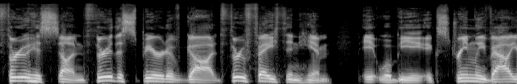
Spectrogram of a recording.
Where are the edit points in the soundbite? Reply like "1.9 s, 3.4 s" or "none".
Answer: 3.6 s

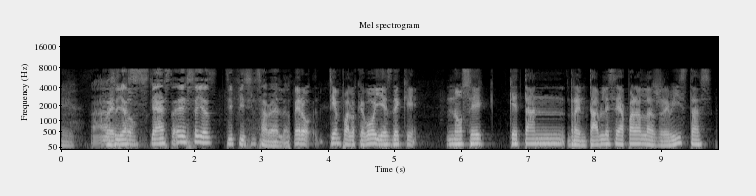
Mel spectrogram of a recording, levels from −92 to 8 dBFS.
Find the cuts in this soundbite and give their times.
3.4 s, 7.5 s

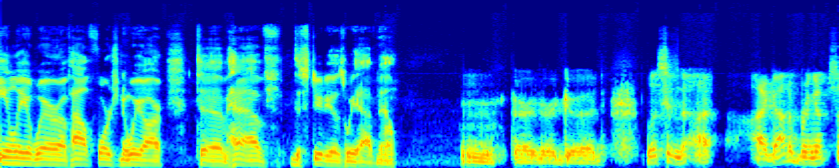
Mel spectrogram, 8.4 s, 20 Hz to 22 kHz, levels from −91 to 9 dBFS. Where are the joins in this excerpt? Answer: none

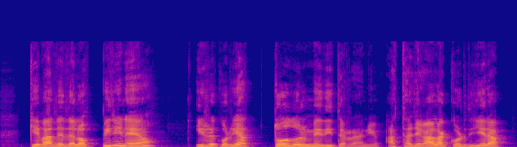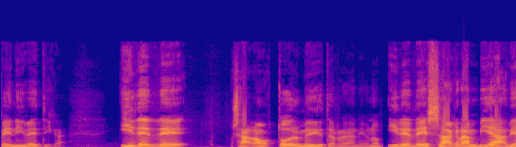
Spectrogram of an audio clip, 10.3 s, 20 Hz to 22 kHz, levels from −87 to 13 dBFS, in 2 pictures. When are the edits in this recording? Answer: 9.0 s

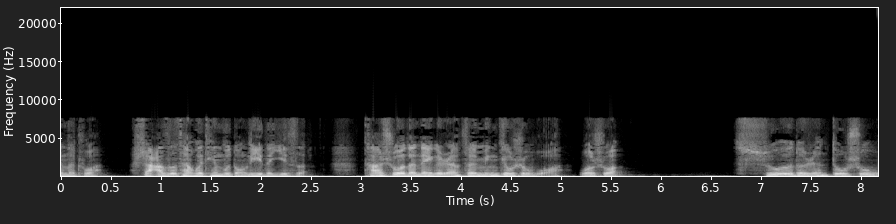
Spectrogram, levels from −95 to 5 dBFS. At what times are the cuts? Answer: 5.1 s

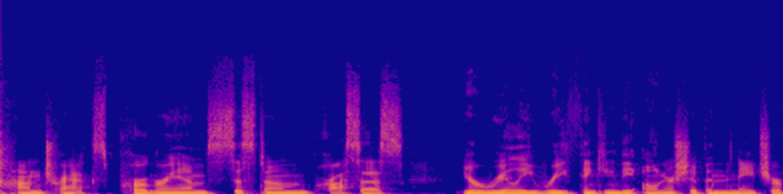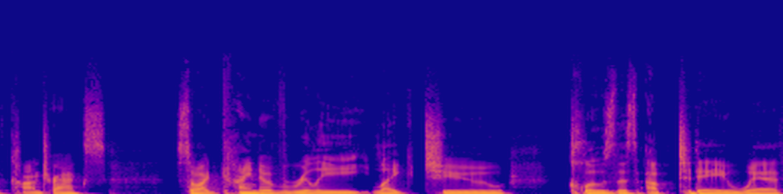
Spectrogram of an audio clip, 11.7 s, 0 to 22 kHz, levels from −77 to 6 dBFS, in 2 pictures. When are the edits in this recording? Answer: 2.3 s

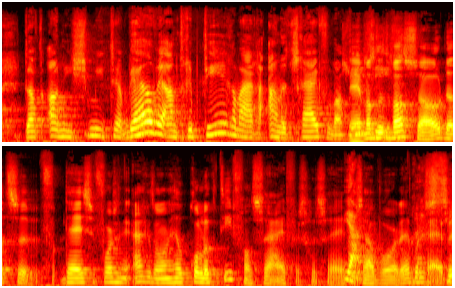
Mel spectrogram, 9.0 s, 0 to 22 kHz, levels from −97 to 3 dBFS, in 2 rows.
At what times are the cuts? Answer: 3.5 s

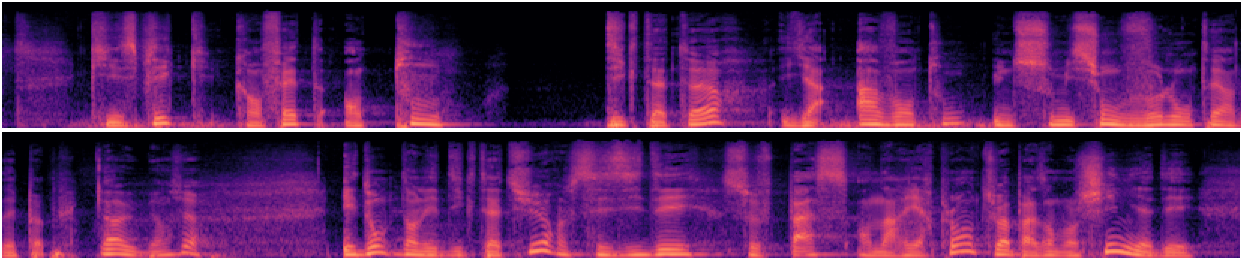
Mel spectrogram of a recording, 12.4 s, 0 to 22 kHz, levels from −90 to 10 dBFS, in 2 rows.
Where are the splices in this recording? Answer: 8.1 s

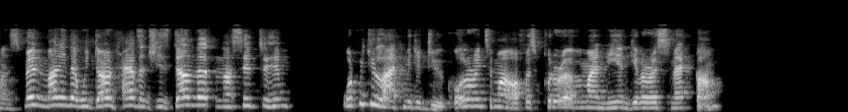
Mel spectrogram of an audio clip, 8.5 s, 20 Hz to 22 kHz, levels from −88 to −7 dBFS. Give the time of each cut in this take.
1.4 s

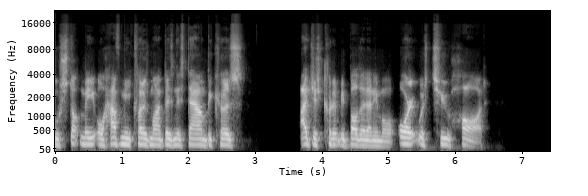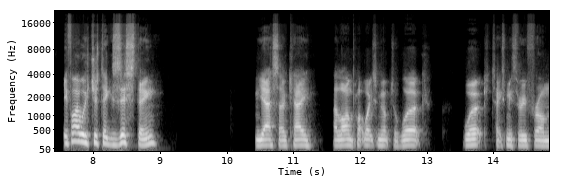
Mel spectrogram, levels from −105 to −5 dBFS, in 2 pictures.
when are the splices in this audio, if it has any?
10.4 s

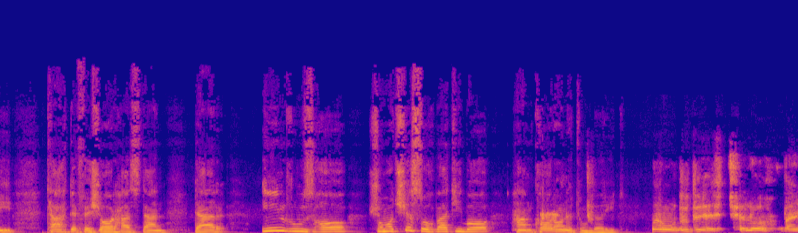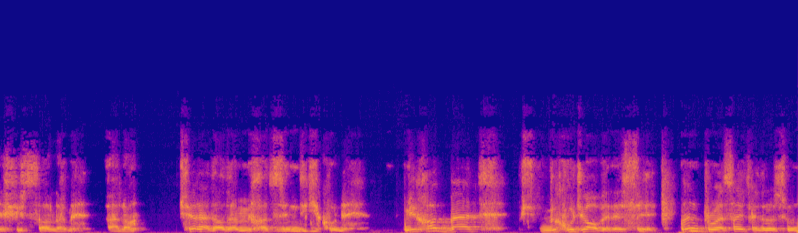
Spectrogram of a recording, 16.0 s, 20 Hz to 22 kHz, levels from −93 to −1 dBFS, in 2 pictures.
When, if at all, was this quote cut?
11.9 s, 13.2 s

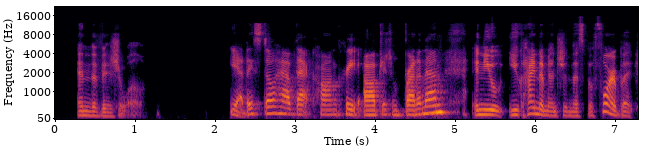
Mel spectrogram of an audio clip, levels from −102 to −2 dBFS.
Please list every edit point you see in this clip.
5.2 s

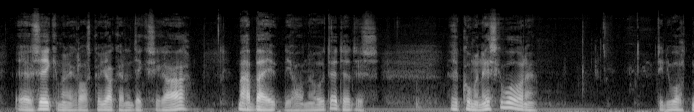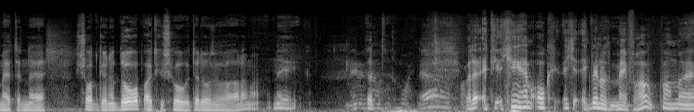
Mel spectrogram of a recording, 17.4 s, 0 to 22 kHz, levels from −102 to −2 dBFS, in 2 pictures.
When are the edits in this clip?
3.6 s, 8.2 s

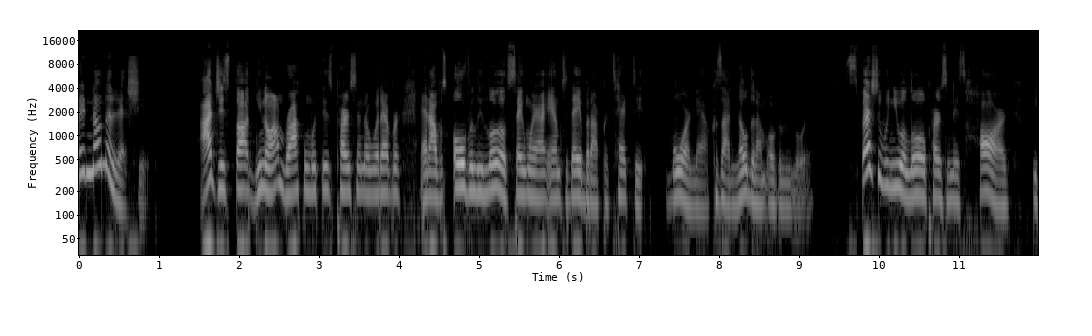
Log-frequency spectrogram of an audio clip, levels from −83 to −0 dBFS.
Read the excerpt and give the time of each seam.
none

